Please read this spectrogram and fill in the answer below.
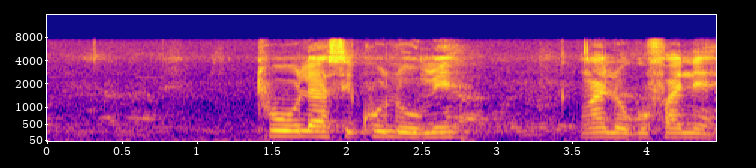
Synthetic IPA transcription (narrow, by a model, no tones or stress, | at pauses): tʰulasikʰulumi | ŋalok̬ufanɛː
